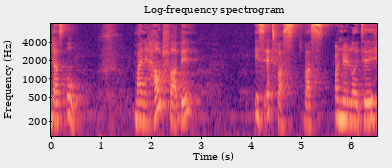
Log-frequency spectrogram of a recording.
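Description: A woman in her thirties, born and raised in Africa, speaks German as a learned language and tells her story slowly and thoughtfully, often breaking off and starting a sentence over. Her voice sits fairly high, and the room gives it a noticeable echo. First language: not German. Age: 30s. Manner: reflective, halting, restarts mid-sentence. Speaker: podcast guest. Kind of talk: personal story in interview.

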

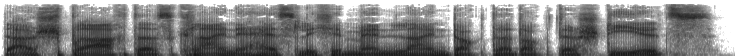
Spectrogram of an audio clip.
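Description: Male storyteller, extremely low voice, mock-solemn scripted fairy tale narration, dry studio-like sound. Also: fairly even intonation, slow pace, fairly bright tone, no room sound.

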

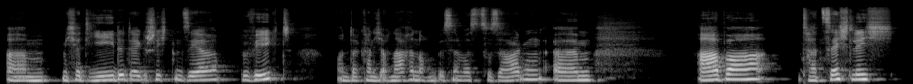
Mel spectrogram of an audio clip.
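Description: A woman guest on a podcast, talking earnestly about the people in her book. She pauses often with fillers and restarts her sentences, and her pitch sits in an ordinary middle range. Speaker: correspondent and book author, guest. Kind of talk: conversational podcast interview.

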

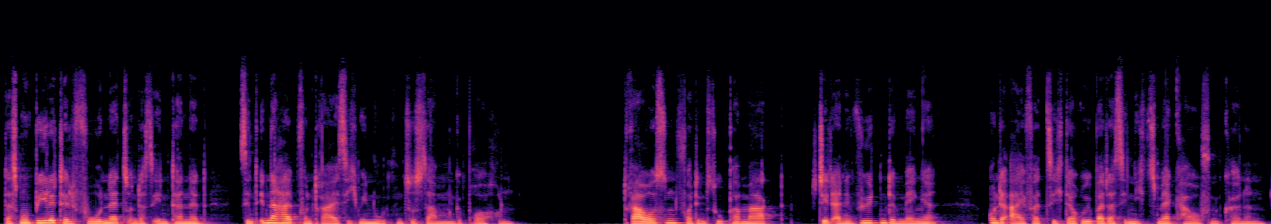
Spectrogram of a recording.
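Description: A woman's voice: low voice, darkish tone. A woman narrating an audio drama from a script.

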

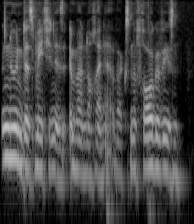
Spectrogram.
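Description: A woman playing a composed, skeptical police interrogator in a horror audio drama, measured and probing. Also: low-pitched, warm tone, husky. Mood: dry, skeptical. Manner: matter-of-fact, probing, measured. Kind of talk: improvised audio drama dialogue.

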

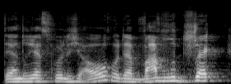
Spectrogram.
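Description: A man's voice: medium pitch, normal speed, a little mellow, husky. A man hosting a casual chat about audio dramas, explaining things with some teasing banter. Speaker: podcast host.

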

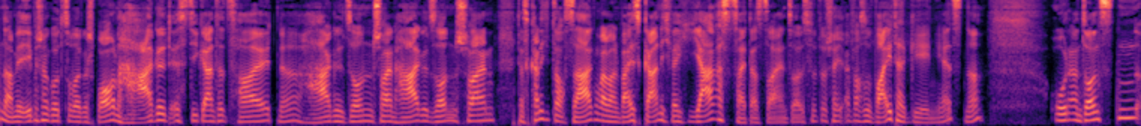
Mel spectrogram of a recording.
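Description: A man's voice: mid-range voice, fairly bright tone, no room sound. A man co-hosting a podcast, chatting casually with offhand, dry humour. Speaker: podcast co-host. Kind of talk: casual chat.

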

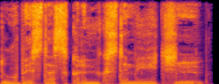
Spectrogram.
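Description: Guy doing a fairytale king, super deep n husky, polite and coaxing, slow talker. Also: sing-song, no room sound, studio quality, heavily acted. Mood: flattering, coaxing. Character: courteous fairy tale king, coaxing and grateful. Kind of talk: storybook character reading.

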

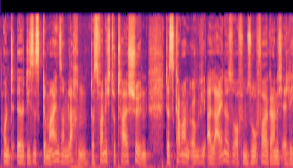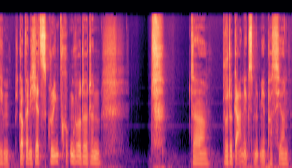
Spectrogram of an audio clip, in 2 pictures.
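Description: A man's voice: lowish voice, normal speed. A man from the former Soviet Union, co-hosting a podcast, talking casually with many fillers and restarts. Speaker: podcast co-host. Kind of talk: casual chat.

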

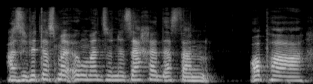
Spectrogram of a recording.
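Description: A woman hosting a podcast in a chatty, informal, gently teasing conversational style. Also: mid-range voice, level tone, fairly quick. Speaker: podcast host and author. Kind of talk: conversational interview with narrated passages.

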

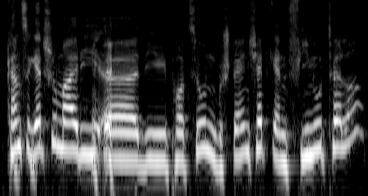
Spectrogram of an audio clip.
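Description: A man's voice: high-pitched, a little fast, a little mellow. A man co-hosting a podcast in casual banter, teasing his friends and prodding them with questions. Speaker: podcast co-host.

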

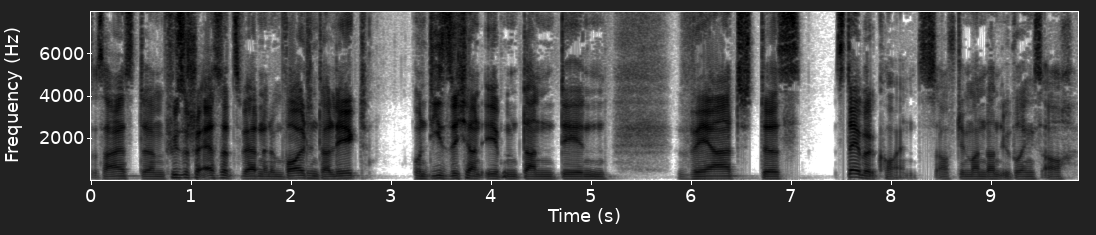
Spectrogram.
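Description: A man hosts a podcast interview from a studio with a slightly low voice. He reads his intro smoothly, then asks his guest short, easy questions. The sound is dry and close to the mic. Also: fairly bright tone, no room sound. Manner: smooth scripted intro, then brief conversational prompts. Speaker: podcast host, editor. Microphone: studio microphone.

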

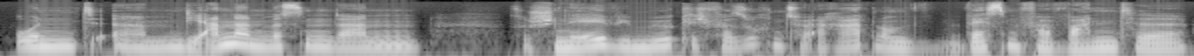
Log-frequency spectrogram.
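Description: A woman co-hosts a studio podcast, curious and full of questions. Her slightly low voice has a gravelly fry, recorded close and dry. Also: moderate pace, mellow, no echo. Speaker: podcast co-host. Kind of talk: casual conversational chat. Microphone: studio microphone.

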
